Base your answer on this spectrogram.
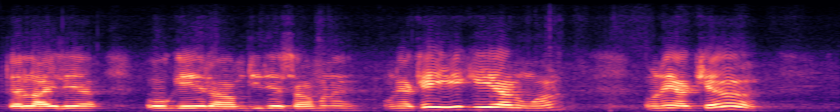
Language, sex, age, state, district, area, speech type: Dogri, male, 45-60, Jammu and Kashmir, Samba, rural, spontaneous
